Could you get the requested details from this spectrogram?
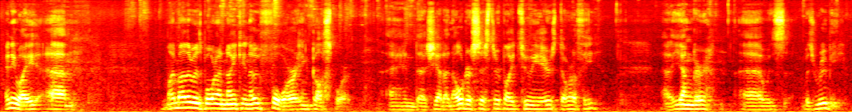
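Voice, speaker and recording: An older Englishman with a mellow, dark voice tells a personal story to a live audience. He talks haltingly, with many fillers and chatty asides. It sounds like a small museum event room. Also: medium pitch, steady tone. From England.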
